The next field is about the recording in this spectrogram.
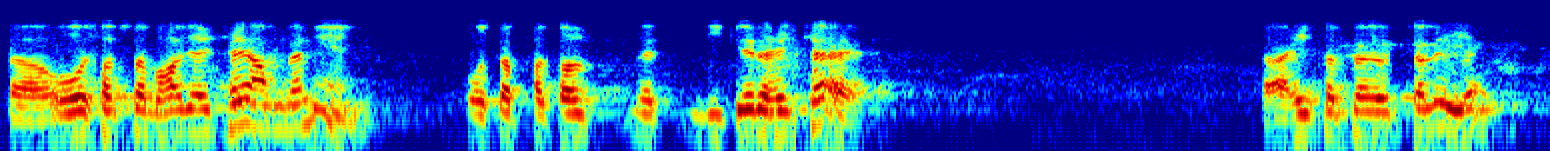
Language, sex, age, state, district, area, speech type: Maithili, male, 45-60, Bihar, Supaul, urban, conversation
